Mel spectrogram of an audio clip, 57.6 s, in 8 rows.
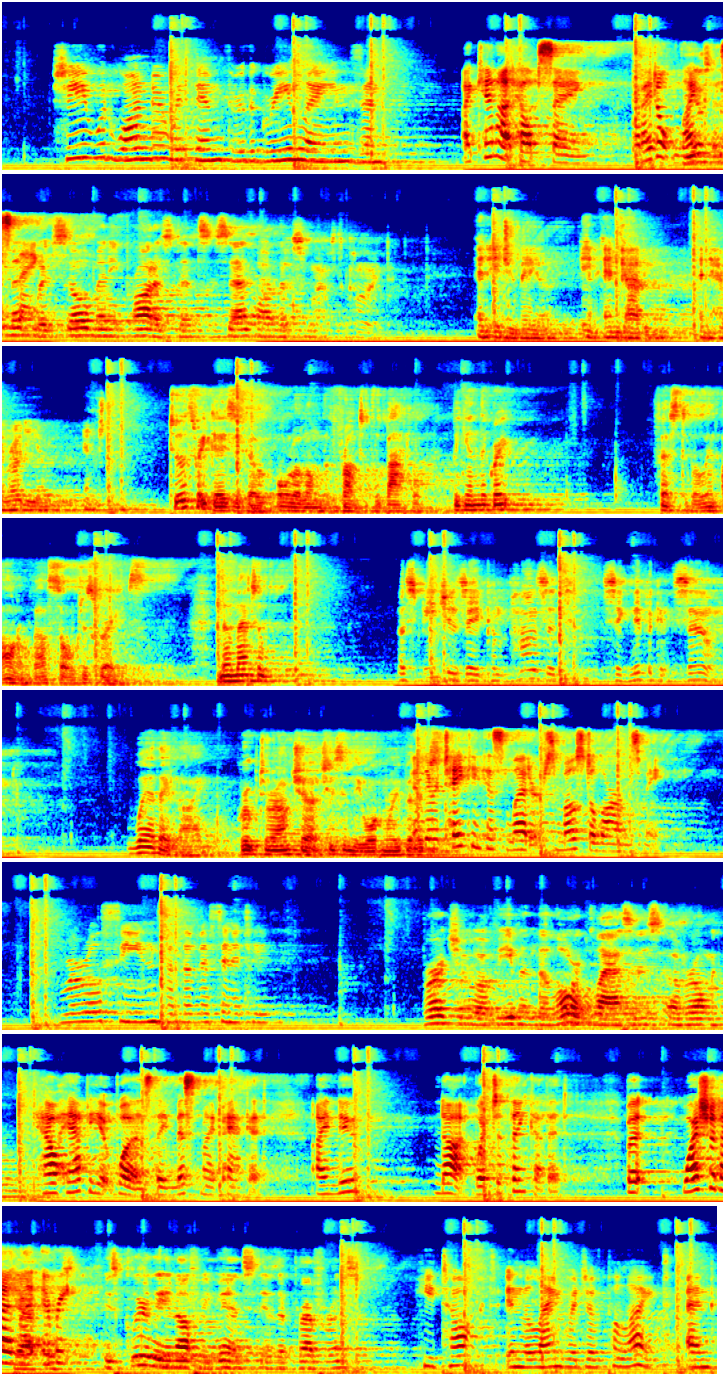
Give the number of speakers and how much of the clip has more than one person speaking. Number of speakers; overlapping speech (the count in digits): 6, about 7%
